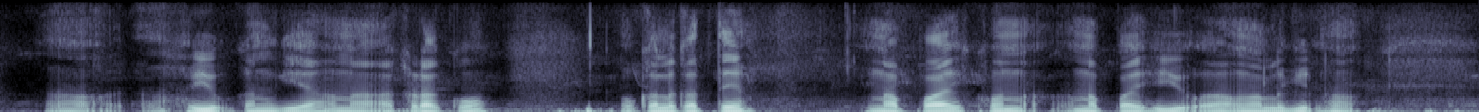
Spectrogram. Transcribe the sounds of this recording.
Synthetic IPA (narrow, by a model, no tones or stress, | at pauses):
hujuʔkanɡɛjaɔnaʔa̰kʰɽakɔ | ɔkalakat̪ːɛ | napajkʰɔnnapajɦujṵʔa̰ɔ̰naləɡit̪̚ˀhɔ̃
